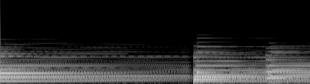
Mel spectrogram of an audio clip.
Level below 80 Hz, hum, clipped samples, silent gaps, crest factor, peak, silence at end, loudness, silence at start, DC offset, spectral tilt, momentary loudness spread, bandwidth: -52 dBFS; none; under 0.1%; none; 18 dB; -4 dBFS; 0 s; -22 LUFS; 0 s; under 0.1%; -12.5 dB/octave; 16 LU; 4 kHz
